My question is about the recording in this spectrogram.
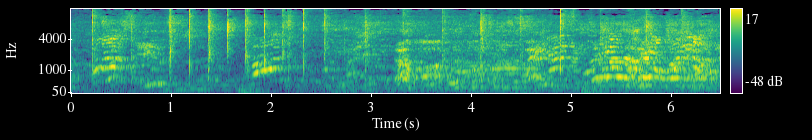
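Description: Several onlookers talking and calling out over each other, with scattered sharp claps in the first two seconds and again near the end.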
